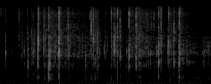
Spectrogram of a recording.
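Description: Clear plastic zip bags of diamond-painting drills crinkling as they are handled, a steady run of small crackles and clicks.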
